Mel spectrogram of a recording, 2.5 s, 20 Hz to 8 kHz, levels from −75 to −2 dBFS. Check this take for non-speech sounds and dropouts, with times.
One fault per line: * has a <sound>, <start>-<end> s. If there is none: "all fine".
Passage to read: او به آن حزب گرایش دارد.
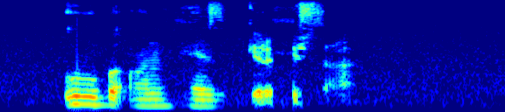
* has a dropout, 1.4-1.5 s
